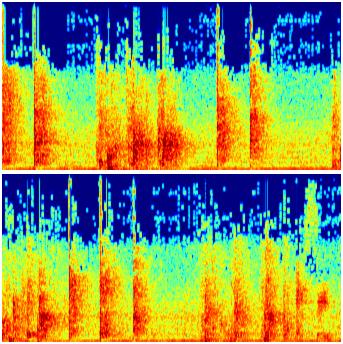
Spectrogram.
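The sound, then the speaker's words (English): Hand claps in a call-and-response attention pattern, many sharp, crisp claps in short irregular groups over a faint steady low hum. “So if I go clap, clap, and you repeat back”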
